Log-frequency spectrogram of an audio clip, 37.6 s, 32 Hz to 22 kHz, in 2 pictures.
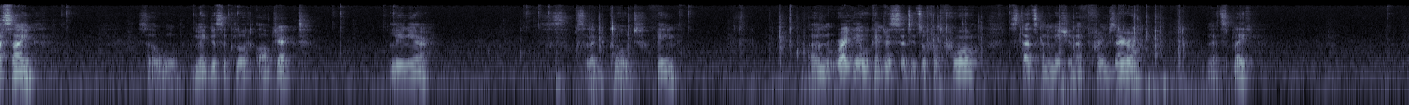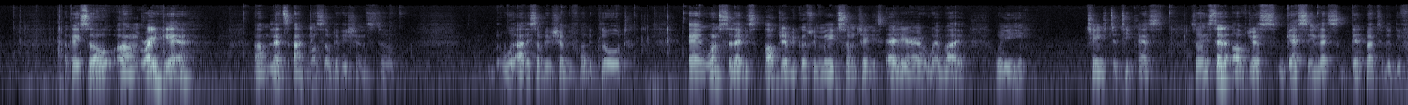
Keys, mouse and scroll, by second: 21.9 right click, 27.7 right click.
